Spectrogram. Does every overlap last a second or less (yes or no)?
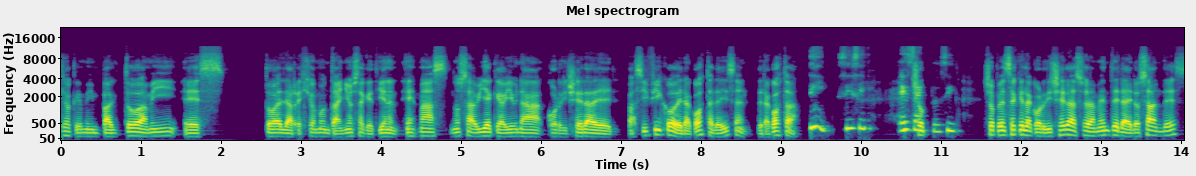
yes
